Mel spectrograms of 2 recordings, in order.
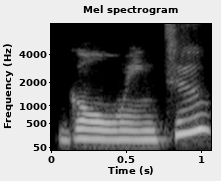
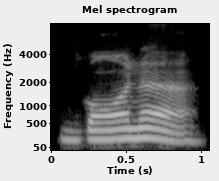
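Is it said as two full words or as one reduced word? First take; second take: full; reduced. First: Both words are said fully and separately. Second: The words are blended into one reduced word.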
